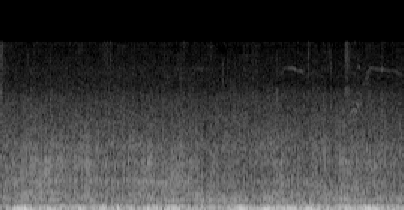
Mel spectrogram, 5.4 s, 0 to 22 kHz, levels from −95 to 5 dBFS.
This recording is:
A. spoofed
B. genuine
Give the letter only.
A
